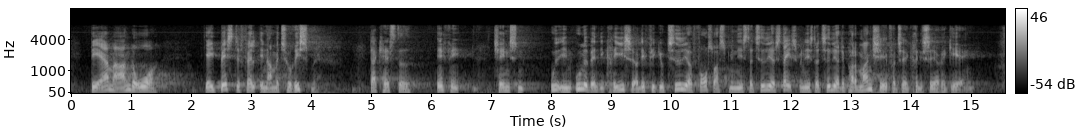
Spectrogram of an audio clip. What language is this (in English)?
Danish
